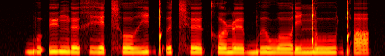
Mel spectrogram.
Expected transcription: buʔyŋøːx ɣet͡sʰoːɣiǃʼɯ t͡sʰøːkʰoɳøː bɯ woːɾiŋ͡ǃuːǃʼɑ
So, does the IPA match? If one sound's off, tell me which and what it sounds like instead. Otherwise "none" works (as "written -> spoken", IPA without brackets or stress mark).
none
